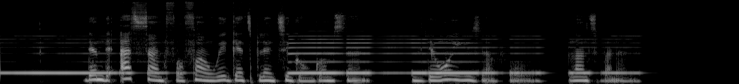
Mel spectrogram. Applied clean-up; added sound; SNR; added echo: neural mask model RNNoise.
